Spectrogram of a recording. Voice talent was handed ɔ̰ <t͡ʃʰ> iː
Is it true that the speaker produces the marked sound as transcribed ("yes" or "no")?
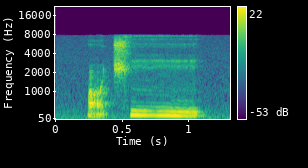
yes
